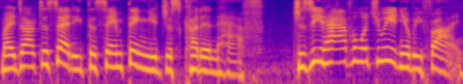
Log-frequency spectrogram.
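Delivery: put-on New York accent. Quoting their late mother, in her great new york accent. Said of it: "she had this great New York accent".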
